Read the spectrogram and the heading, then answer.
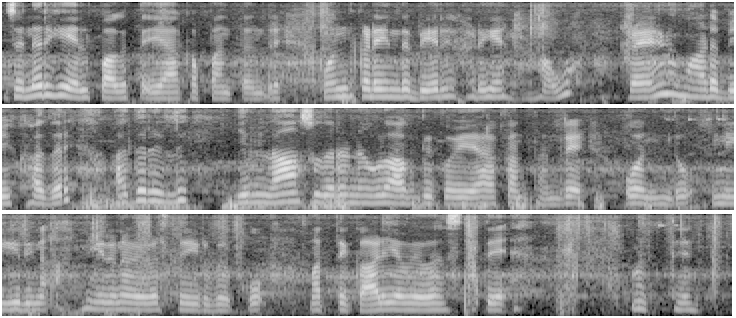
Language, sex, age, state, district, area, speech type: Kannada, female, 18-30, Karnataka, Bellary, rural, spontaneous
